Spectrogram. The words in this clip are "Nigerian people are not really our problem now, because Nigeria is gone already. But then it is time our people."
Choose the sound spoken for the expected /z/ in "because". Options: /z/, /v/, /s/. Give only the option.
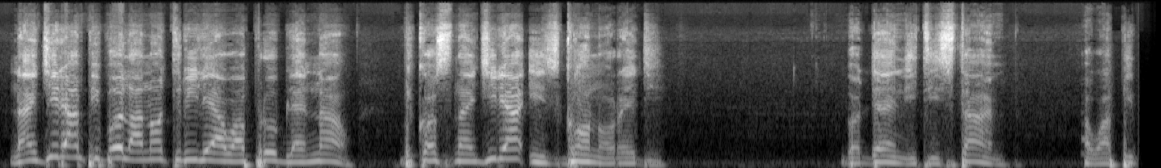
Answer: /s/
